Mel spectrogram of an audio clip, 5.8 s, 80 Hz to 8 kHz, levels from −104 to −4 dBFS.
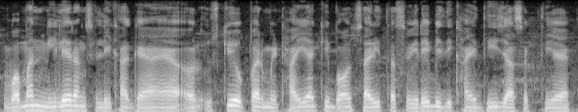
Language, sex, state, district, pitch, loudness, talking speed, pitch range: Hindi, male, Gujarat, Valsad, 105 Hz, -18 LUFS, 220 wpm, 105-115 Hz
